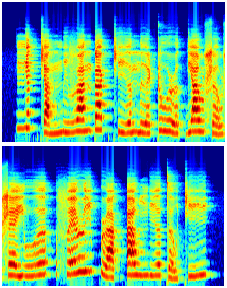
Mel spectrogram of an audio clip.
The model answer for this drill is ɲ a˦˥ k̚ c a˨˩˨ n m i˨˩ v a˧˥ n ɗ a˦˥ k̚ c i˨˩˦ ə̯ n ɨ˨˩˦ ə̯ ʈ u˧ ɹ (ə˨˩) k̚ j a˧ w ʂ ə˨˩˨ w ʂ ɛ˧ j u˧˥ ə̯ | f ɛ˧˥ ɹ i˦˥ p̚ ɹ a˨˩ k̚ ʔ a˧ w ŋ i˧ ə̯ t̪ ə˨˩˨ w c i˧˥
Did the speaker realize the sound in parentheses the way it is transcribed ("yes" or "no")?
yes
